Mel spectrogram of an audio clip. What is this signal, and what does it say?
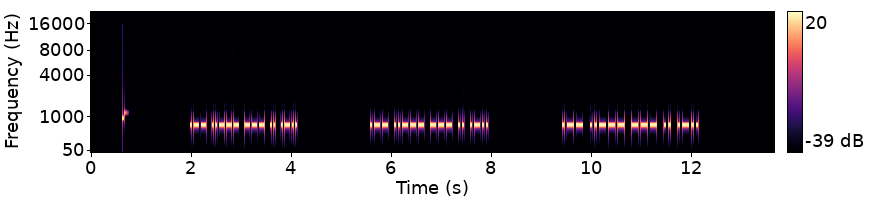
Morse code, heard as a keyed tone, about 30 wpm, 700 Hz. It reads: W2OIL W2OIL W2OIL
